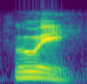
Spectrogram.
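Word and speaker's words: pfui: Fooey. It can be spelled in several ways. I spell it P-F-U-I. Fooey.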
